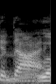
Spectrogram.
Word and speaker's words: Gadot: That's French, and she's from Israel. – Good. So if you pronounce it escargot, then you can say Gadot.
